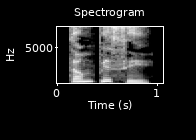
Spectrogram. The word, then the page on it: ತಂಪಿಸು: tampisu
